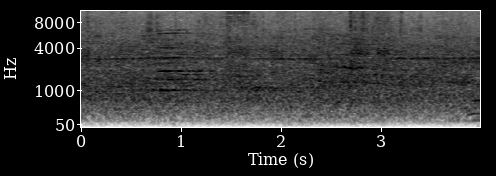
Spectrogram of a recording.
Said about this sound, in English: So right now we are in train station.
